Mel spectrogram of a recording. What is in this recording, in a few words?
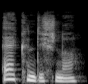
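"air conditioner", British English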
